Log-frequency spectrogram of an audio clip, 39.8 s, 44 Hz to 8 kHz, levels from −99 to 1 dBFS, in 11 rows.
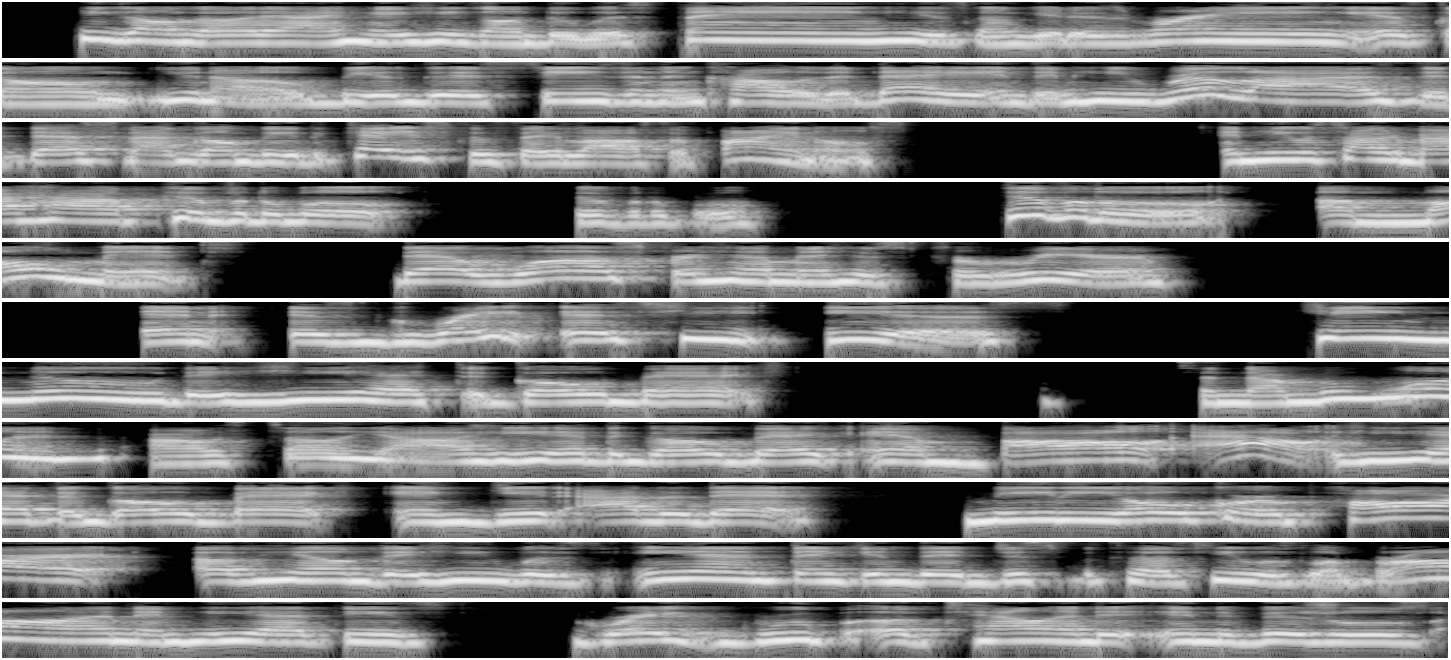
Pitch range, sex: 195-230 Hz, female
